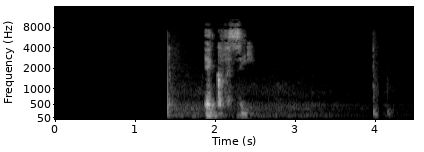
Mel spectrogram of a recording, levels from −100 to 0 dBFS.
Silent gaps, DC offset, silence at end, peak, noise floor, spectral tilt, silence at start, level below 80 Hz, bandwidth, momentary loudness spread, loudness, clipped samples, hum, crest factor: none; under 0.1%; 0.5 s; -16 dBFS; -88 dBFS; -2 dB/octave; 1.4 s; -84 dBFS; 9.4 kHz; 24 LU; -34 LUFS; under 0.1%; none; 26 dB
